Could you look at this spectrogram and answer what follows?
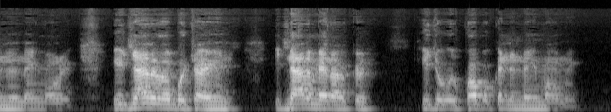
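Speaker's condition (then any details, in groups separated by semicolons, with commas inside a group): Cerebral palsy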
